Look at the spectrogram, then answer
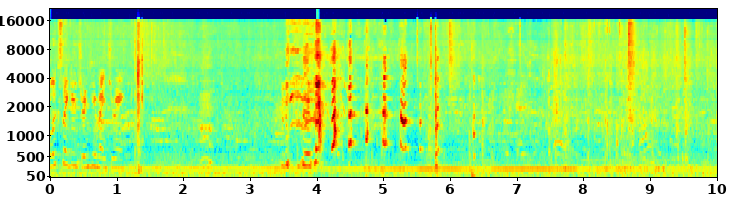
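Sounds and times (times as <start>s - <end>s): steady low hum: 0.0s - 10.0s
young women laughing: 3.4s - 6.5s.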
